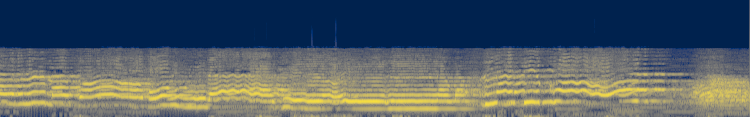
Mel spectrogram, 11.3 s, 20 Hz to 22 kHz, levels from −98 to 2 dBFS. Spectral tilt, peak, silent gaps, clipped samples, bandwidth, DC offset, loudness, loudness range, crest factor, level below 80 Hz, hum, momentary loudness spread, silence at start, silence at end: -2.5 dB/octave; 0 dBFS; none; under 0.1%; 4.9 kHz; under 0.1%; -9 LUFS; 1 LU; 8 dB; -46 dBFS; none; 5 LU; 0 s; 0 s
